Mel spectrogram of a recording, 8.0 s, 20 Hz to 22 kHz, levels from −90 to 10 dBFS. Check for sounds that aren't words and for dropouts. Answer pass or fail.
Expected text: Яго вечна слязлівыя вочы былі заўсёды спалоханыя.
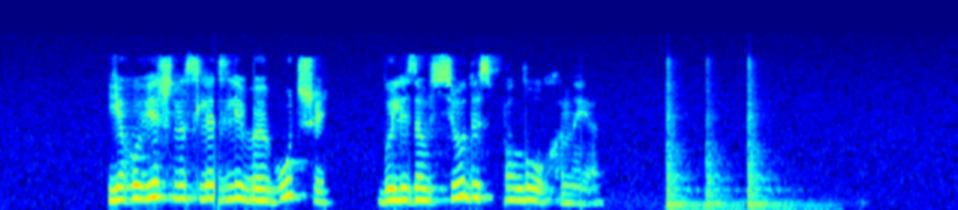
fail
